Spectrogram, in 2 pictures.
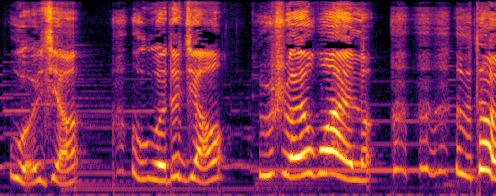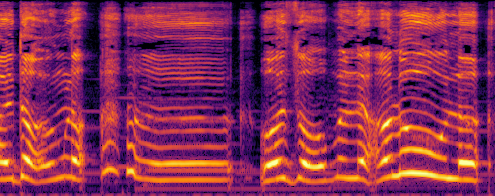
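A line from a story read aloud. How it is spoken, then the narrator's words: Crying. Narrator (Chinese): 弗洛格哭着说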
